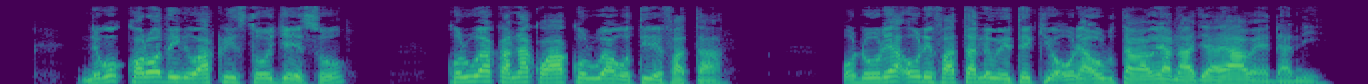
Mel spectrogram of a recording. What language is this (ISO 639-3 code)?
kik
